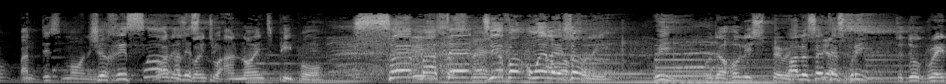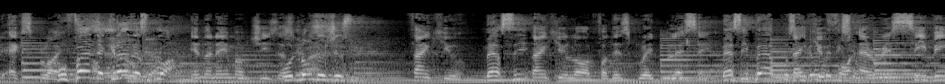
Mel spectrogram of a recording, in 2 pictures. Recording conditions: busy venue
